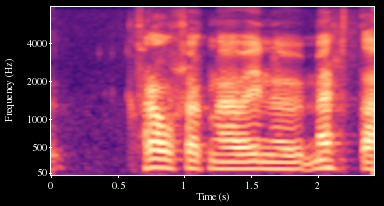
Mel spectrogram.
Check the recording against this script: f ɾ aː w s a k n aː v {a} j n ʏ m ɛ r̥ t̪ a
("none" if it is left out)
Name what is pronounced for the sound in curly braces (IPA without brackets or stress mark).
e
